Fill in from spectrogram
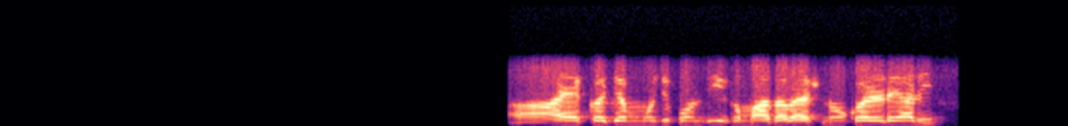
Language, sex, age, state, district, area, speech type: Dogri, female, 45-60, Jammu and Kashmir, Reasi, rural, conversation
